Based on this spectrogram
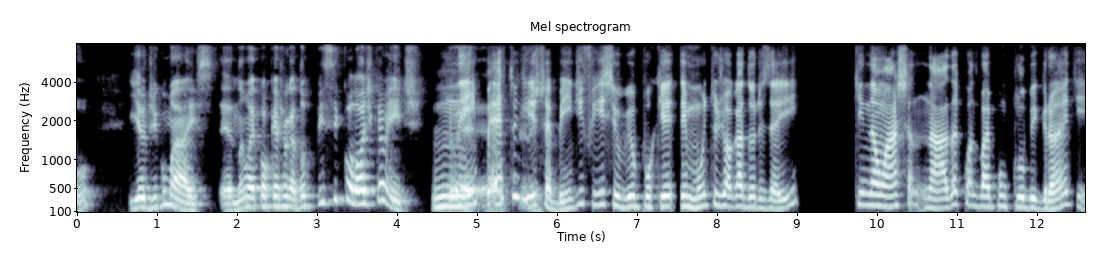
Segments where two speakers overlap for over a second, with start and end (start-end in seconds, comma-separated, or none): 4.4-6.0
